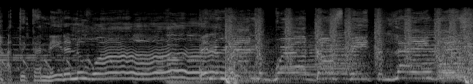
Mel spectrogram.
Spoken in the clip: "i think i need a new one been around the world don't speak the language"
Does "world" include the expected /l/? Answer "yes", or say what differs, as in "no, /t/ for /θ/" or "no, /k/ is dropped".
yes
